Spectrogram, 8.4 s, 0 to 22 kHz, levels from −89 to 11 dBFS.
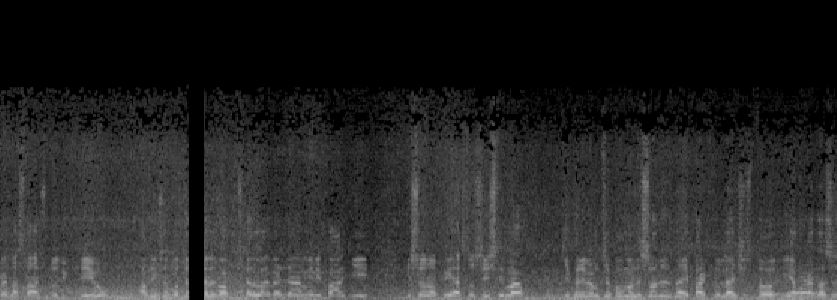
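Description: At 1.87 s the sound cuts out mid-flow and stays silent for about 170 ms, resuming at 2.04 s. This is a playback stall. The abrupt gap suggests the player's output was briefly starved. The likely cause is the buffer running dry or the playback thread being blocked, with the output falling silent until data flowed again.

From 2.43 s to 4.11 s the audio turns hollow and phasey, with a coloration that stays fixed while it lasts. This is channel delay with comb filtering. One channel runs around 5 ms behind the other, and when the two are summed to mono, the shared content cancels at regular intervals. The first notch falls near 100 Hz, and further notches repeat at evenly spaced frequencies above it.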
